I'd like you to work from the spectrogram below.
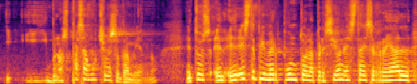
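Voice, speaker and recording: A man's voice: medium pitch, a little mellow. A man preaching a sermon in a church, talking conversationally and often restarting his phrases. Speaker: pastor. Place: church hall.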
